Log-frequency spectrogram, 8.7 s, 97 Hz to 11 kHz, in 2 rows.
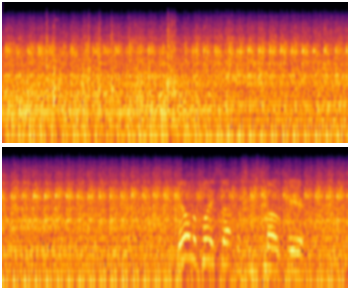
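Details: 1959 Fordson Dexta with a 3-cylinder Perkins diesel (144 or 148 cu in), hard-started with ether and a small battery after sitting about six months. Old diesel chugging at a steady idle with clatter and hydraulic noise as the lift cycles; no knocking, it idles fine.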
